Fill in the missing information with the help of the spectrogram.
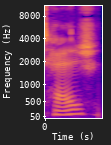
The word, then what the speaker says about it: Tej: Is it Tej, the Ethiopian honey wine? – Yep.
